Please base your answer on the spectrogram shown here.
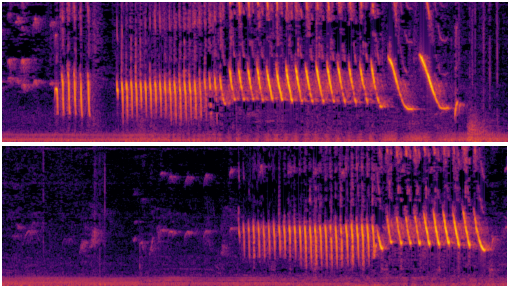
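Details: Training song of a canary: two long bursts of fast, high, ringing trills separated by a quiet pause, with a few sliding whistles between the rolls.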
